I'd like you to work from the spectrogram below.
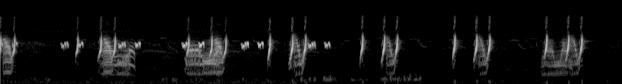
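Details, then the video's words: Morning call of a common quail, or batair, in a summer meadow, 2023: short liquid whistles lead into sharp three-note bursts, repeated about once a second. "Common Quail. Bird sounds from summer meadow |suba batair ki awaz 2023 | morning batair 2023"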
